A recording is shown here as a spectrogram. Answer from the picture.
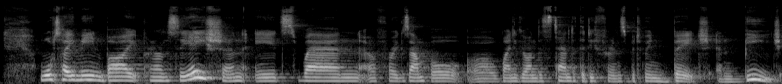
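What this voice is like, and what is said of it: Non-native English accent. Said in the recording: “I wasn't born in England, so yeah, of course I will have my accent,”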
